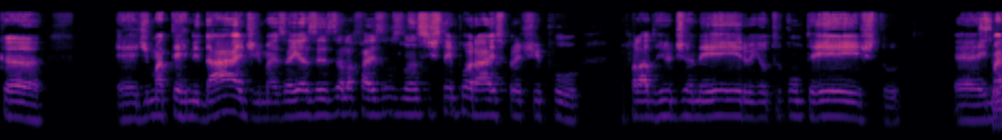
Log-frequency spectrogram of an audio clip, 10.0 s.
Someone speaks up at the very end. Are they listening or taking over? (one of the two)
taking over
